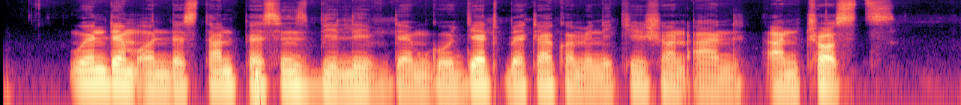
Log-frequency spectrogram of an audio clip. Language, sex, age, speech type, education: Nigerian Pidgin, male, 30-45, spontaneous, tertiary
